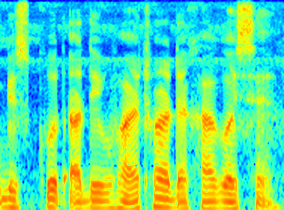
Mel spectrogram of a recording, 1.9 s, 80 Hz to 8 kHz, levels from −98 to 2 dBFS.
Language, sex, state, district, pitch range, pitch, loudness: Assamese, male, Assam, Hailakandi, 105-120 Hz, 105 Hz, -18 LUFS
